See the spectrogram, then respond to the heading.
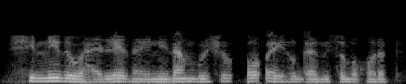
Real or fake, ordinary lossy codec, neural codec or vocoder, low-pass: fake; AAC, 16 kbps; codec, 44.1 kHz, 2.6 kbps, DAC; 19.8 kHz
